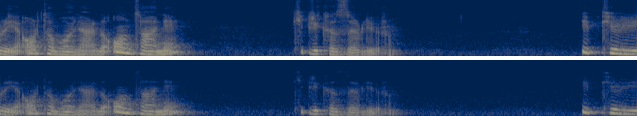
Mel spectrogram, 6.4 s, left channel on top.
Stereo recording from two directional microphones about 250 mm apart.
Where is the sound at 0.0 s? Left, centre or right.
Centre.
